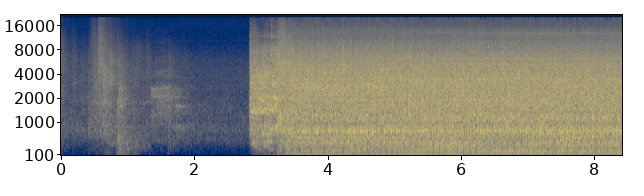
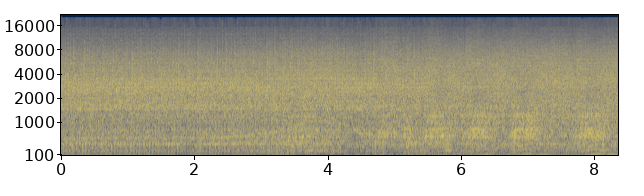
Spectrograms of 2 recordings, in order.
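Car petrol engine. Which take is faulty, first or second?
second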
